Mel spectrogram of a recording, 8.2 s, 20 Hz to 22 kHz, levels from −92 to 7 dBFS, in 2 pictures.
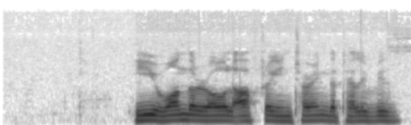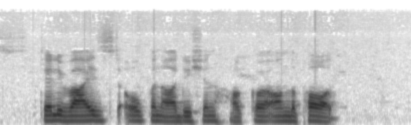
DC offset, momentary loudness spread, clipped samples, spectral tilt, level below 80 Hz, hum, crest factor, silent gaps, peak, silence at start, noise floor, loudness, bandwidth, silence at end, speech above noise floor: under 0.1%; 10 LU; under 0.1%; -8.5 dB/octave; -62 dBFS; none; 16 dB; none; -2 dBFS; 1.35 s; -60 dBFS; -19 LUFS; 16 kHz; 0.75 s; 42 dB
